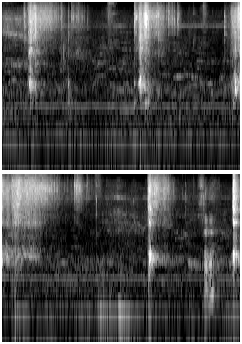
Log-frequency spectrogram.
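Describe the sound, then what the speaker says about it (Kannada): Cups and spoons clink at intervals while coffee is made with hot milk and sugar in a home kitchen, sharp small chinks scattered among quiet background murmur. "ಸೂಪರಾಗಿ ಕಾಫಿ ಮಾಡ್ತಾ ಇದ್ದೀನಿ."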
